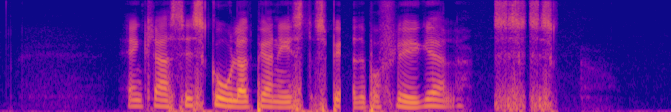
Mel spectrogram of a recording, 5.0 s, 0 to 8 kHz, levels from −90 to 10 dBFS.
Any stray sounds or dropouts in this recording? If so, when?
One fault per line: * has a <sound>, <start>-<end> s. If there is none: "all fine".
* has a dropout, 2.5-2.6 s
* has a laugh, 3.7-4.2 s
